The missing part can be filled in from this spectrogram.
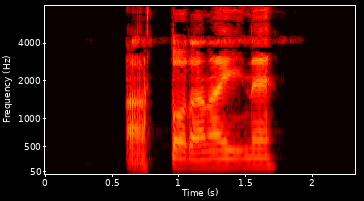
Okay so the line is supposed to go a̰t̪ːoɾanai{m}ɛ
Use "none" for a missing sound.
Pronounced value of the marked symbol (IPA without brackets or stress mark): n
